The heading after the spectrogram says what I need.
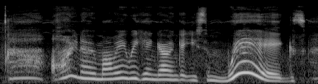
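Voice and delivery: a lightly voiced eager little boy; imitating son. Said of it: "he piped up and he said".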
